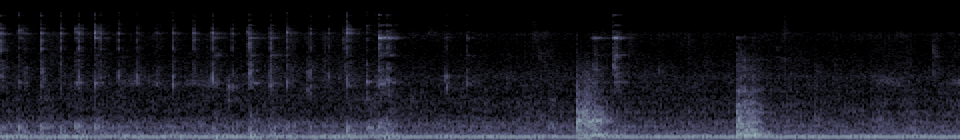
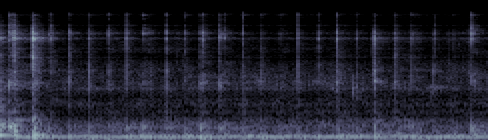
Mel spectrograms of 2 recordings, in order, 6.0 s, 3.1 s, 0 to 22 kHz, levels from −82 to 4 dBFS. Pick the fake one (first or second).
second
